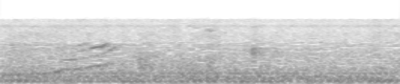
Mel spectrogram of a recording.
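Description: Steady low room hum during a pause in speech, with a faint, short rising cry about half a second in.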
